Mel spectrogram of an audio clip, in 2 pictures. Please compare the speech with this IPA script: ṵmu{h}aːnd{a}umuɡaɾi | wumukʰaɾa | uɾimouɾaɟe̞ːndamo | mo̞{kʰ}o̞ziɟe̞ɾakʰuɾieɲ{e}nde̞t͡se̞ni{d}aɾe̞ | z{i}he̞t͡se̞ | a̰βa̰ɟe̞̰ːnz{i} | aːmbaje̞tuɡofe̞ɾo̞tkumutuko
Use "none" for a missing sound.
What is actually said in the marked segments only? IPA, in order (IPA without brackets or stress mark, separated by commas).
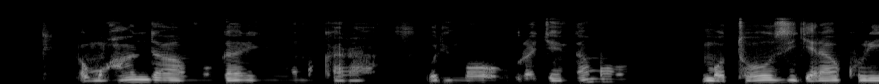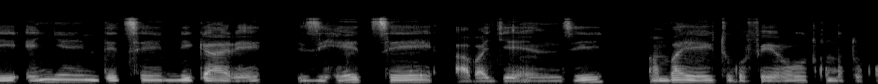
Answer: h, a, tʰ, e, ɡ, i, i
